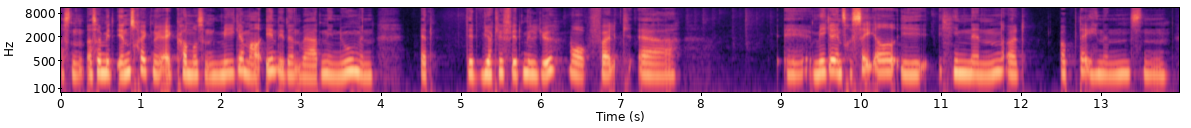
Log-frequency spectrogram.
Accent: Nørrebro, Capital Region of Denmark, Denmark; jeg er født og opvokset her på Nørrebro, og har altid boet i den her lejlighed, som vi er i nu.

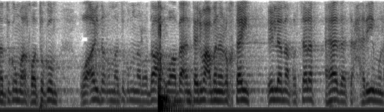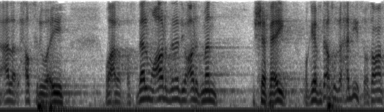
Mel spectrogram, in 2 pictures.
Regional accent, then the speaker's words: Upper Egypt, Egypt; أصلا عندنا في مصر برضو نفس الحكاية، في سمع وطاعة بس بيخرج. أصلا أنا صعيدي، فأنا ما ينفعش مع صعيدي

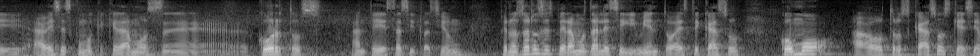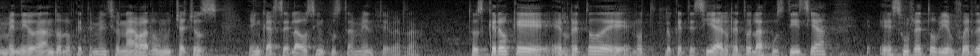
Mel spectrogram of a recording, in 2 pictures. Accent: Guatemala; la violencia en general que vivimos como guatemaltecos, ¿verdad?

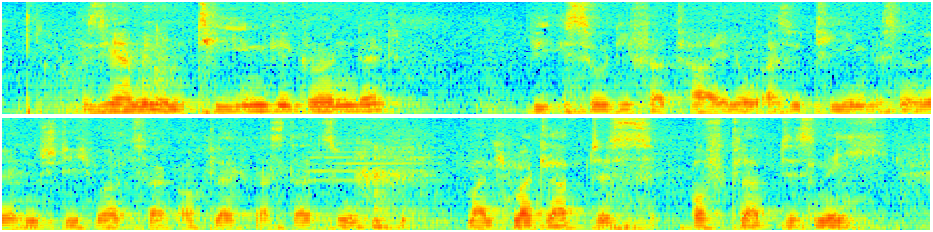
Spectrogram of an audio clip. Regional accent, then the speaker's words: Bavaria, Germany; Also selbst als Bayer, ich komme aus Bayer

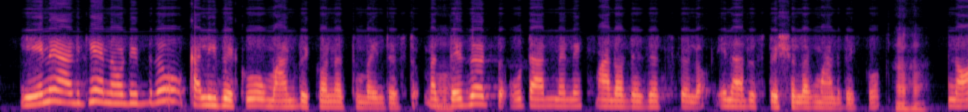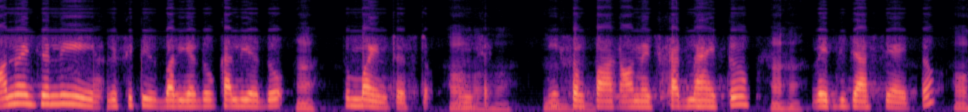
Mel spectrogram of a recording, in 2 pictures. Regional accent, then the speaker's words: Shivamogga, Karnataka, India; moved away as an adult; now in Kumbur, India; ನನ್ನ ತಾಯಿ ಮನೆ ಶಿವಮೊಗ್ಗ, ಅಂದಗದ್ದೆ ಅಂತ ಹೇಳಿ, ಬರ್ಡ್ ಸ್ಯಾಂಕ್ಚುರಿ ಎಲ್ಲ ಇದೆ.

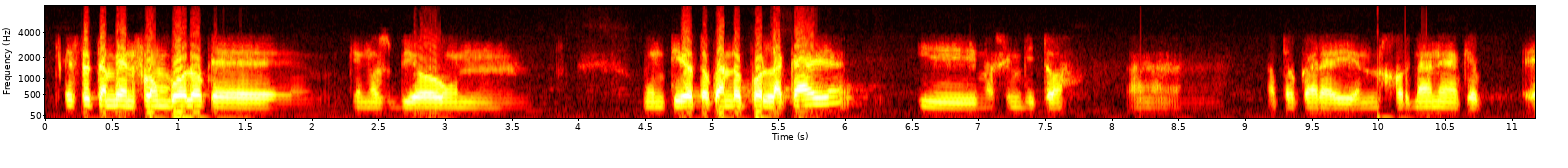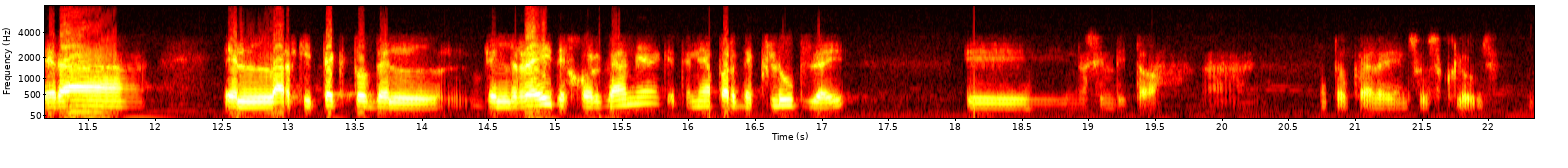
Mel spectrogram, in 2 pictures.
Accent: Israel; also born or lived in Russia; yo soy ruso, pero nacido en Rusia, pero viví hasta los 23 años en Israel. Así que llegué a Rusia muy pequeñito y mi pasado es más israelí que ruso.

